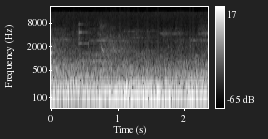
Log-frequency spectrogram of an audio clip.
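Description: Steady low outdoor background rumble, with a few faint high chirps about half a second in.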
